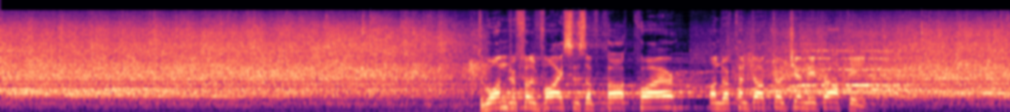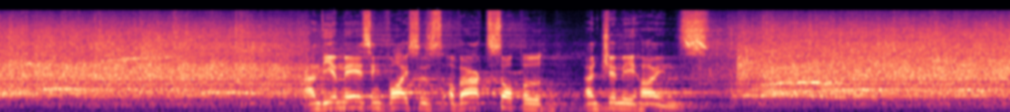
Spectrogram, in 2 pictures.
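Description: A brass band plays in a large echoing hall.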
